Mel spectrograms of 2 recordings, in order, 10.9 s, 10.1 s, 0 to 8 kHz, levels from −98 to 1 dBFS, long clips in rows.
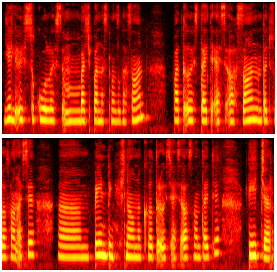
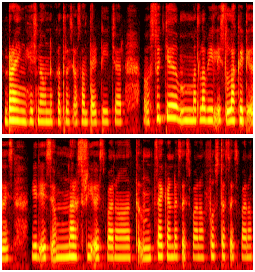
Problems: none marked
